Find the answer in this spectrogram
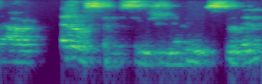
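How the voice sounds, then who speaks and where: At a very slow pace, a somewhat breathy woman with a Polish accent speaks with lively intonation. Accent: Polish accent, still present. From Poland. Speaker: engineering professor. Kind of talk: panel talk.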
